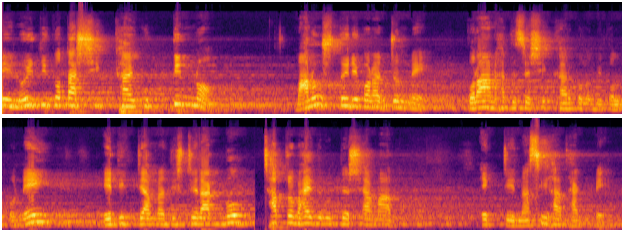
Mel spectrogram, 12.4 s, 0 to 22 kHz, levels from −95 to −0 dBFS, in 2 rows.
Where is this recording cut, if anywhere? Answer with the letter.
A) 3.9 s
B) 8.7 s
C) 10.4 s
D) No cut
B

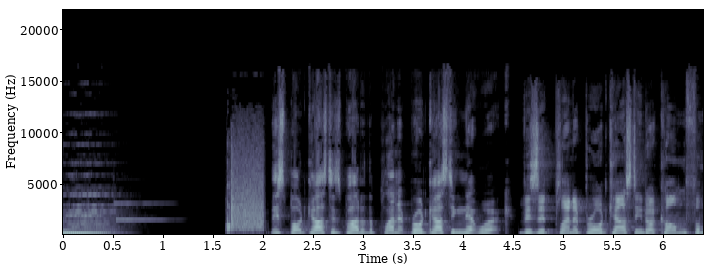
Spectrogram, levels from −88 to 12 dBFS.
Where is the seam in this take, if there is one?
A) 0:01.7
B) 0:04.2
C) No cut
A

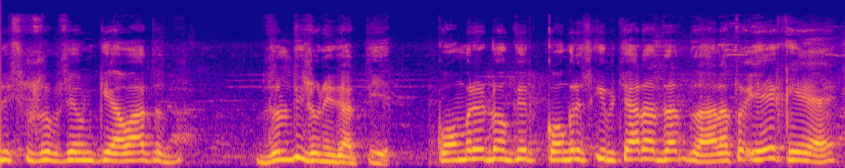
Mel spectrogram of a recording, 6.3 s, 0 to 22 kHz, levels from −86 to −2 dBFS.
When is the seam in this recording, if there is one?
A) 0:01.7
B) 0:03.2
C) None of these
B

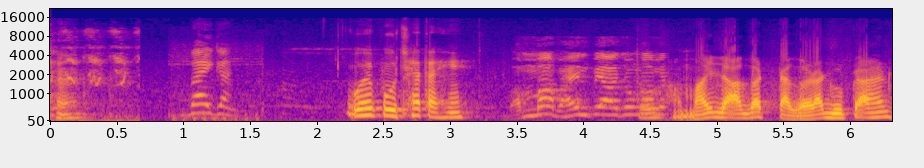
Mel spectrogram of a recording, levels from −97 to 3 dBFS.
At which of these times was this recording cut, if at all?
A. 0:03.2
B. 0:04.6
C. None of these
B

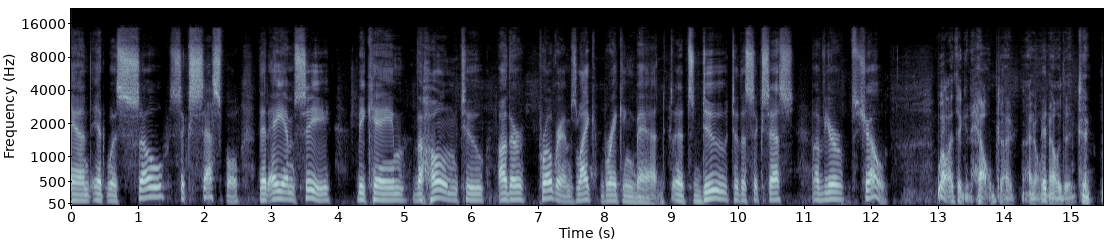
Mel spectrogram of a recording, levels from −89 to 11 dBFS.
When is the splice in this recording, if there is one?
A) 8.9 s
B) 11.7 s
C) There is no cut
A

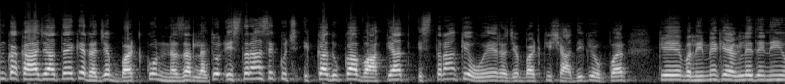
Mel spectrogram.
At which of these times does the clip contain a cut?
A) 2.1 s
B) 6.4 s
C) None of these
A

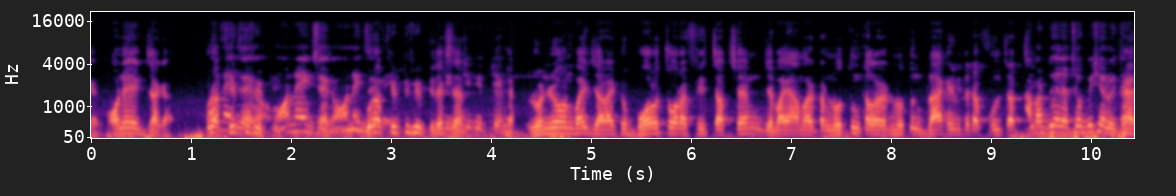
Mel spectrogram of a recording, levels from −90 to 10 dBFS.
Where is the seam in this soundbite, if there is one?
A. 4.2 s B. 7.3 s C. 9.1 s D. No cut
A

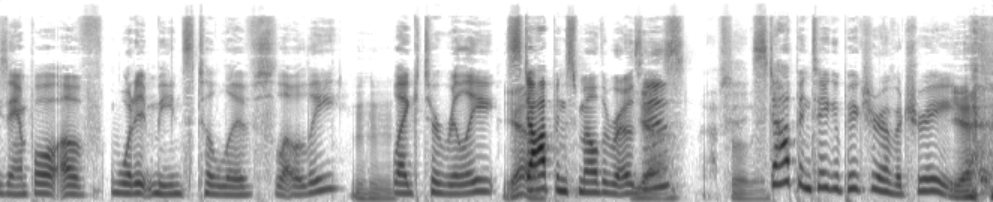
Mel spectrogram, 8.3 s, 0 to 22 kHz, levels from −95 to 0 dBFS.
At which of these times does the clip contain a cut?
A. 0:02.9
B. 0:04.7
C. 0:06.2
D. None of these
D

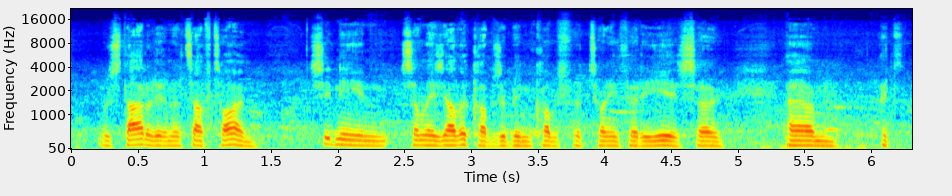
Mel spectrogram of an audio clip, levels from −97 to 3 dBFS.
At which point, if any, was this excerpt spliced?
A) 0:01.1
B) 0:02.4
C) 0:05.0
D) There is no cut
D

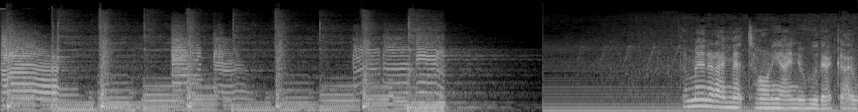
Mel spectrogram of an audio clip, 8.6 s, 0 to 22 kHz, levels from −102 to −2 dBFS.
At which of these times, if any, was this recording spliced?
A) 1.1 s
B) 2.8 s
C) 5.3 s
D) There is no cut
C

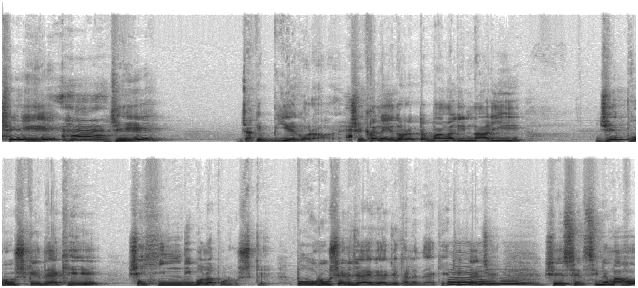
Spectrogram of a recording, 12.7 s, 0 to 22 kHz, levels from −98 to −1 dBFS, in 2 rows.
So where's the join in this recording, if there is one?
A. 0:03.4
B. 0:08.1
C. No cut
A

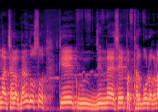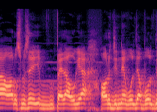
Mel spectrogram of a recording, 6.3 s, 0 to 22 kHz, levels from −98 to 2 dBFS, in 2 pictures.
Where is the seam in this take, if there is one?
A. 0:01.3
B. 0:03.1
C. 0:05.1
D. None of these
D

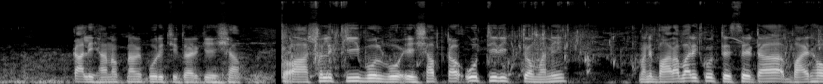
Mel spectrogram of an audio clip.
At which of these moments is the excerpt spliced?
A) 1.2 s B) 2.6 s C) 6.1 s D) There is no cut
B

